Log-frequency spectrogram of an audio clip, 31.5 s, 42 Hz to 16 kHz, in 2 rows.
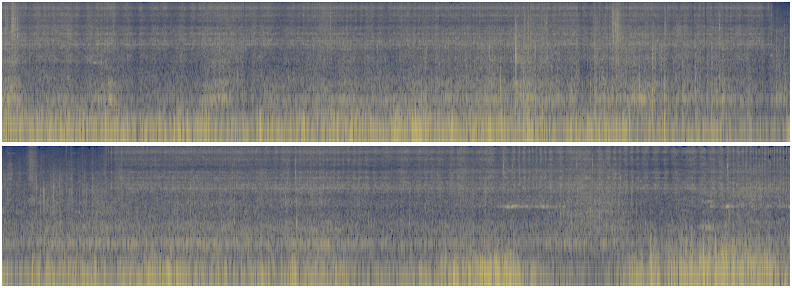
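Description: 2018 Norco Range mountain bike rolling fast down a dirt singletrack: a continuous low rumble of tyres and trail, with a few sharp clicks and rattles from the bike as it goes over bumps.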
